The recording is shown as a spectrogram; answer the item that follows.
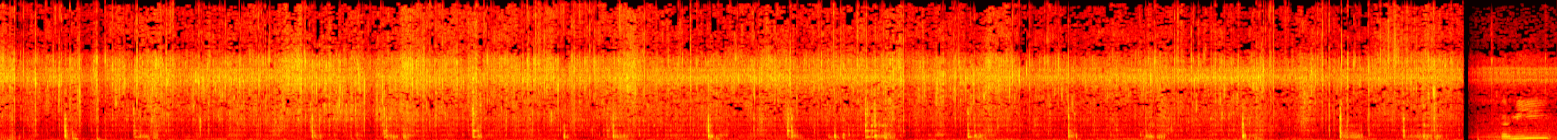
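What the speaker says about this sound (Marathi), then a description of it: "आता कांदा चांगला परतून घ्यायचा" Chopped onion and green chili sautéed in a pan after mustard seeds, a loud steady sizzle with regular scraping strokes of a spoon, close up, ending with a brief cut near the end.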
